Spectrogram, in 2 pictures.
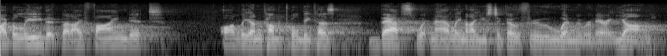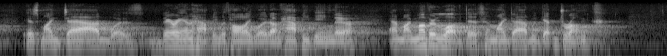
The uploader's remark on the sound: Live at CrimeCon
